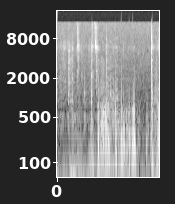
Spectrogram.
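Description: Handling noise on the phone's microphone: a run of irregular knocks and rubbing as the recording phone is grabbed and covered.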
